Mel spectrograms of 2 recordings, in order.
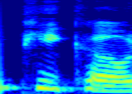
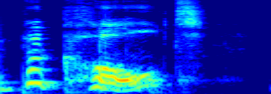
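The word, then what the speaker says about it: Picoult: And she introduces the book and she's like, "I'm Jodi Picco." And I was like, "I've been calling you Picolt for a decade. – Don't say the L and the T."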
